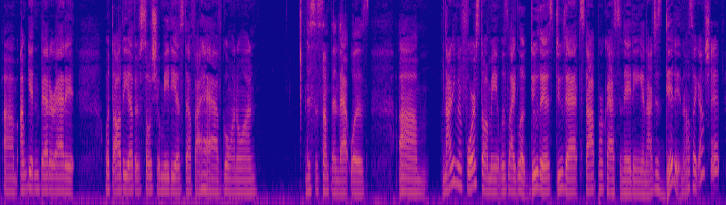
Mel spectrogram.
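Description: A woman's voice: low-pitched, moderate pace, creaky, no echo, clean studio sound. A woman in her forties with a Los Angeles accent, vlogging loosely from her car while she drives, swearing casually and filling gaps with lots of ums. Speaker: vlogger and teacher. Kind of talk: casual chatty vlog.

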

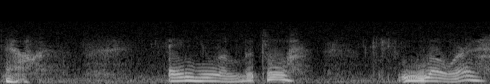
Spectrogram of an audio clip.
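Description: Low-voiced betrayed wife, noisy vintage radio. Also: female voice, lively intonation, vocal fry, warm tone, full character voice. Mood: coldly gleeful. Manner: dramatic, deliberate. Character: betrayed, coolly vengeful wife at a space laser. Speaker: actor. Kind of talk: old-time radio drama acting. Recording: muffled, noisy old radio drama recording.

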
